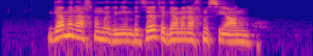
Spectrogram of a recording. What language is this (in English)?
Hebrew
